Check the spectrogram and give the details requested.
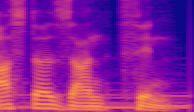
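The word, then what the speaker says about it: astaxanthin: It's called aanthin pronounced a zanthin.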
